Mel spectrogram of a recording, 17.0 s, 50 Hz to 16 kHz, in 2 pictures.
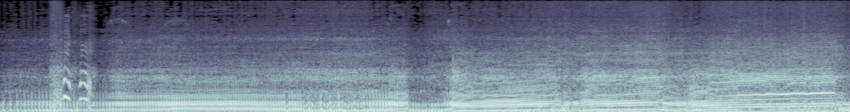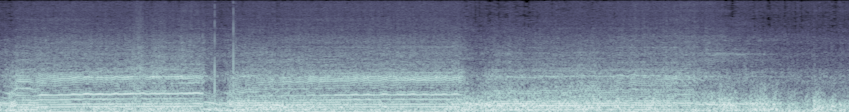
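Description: A Yamaha YFZ450 quad's engine revs hard while being ridden, its loud rising and falling whine climbing through the gears and close up, with clattering mixed in and no talk over it.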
